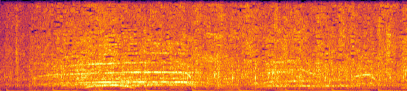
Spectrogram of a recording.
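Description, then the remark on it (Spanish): A burst of crowd applause and cheering, with high whoops and shouts rising over steady clapping and a regular low thump underneath, loud throughout the few seconds. “un aplauso para esa persona que entiende y es, y es comprensible.”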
